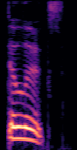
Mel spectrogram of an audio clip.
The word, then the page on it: dilutes: British English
